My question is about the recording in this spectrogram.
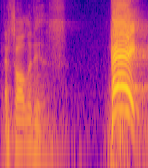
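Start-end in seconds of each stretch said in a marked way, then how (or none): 1.7-2.1 sudden high, loud holler; bellowing angel. Acted. Angel calling to shepherds on the hillside, bellowing. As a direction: shout to grab their attention. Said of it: "bellowing out this noise".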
